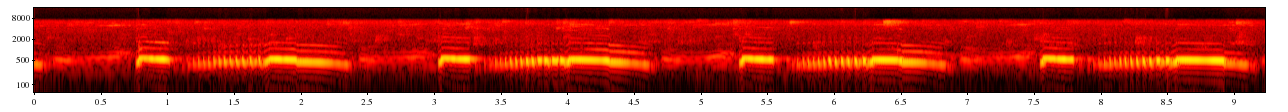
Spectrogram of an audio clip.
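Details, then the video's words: Local puter dove, an unedited recording of a bird singing vigorously: a short sharp note followed by a long, low, rolling coo, the phrase repeated steadily about every two and a half seconds, with faint background chatter. "BURUNG PUTER LOKAL GACOR ISTIMEWA"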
